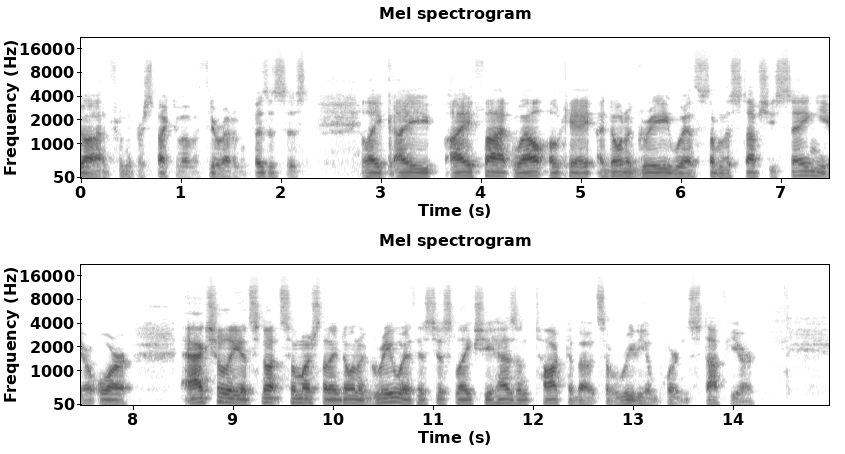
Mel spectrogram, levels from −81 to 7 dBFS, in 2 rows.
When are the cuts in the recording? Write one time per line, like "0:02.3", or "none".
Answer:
0:02.8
